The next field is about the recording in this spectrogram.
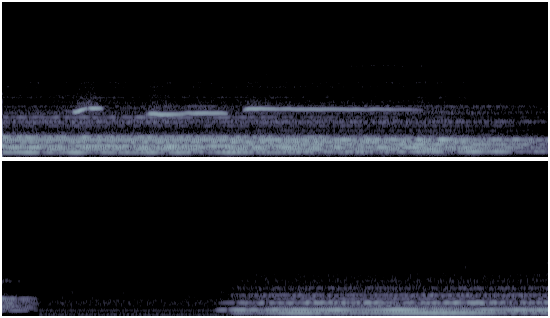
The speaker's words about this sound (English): he walked away, whistling Chopin's Nocturne in C sharp minor.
